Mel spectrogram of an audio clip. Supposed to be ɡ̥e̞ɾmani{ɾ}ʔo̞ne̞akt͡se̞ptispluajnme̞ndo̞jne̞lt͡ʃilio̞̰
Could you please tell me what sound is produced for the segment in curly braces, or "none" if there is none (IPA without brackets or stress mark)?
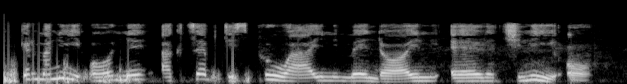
none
